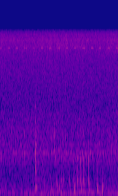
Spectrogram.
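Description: Faint handling noise from a hard mask and fabric moved about close to the microphone: a sharp click, then a quick run of soft knocks and rubbing in the second half. A steady low electrical hum runs underneath.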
